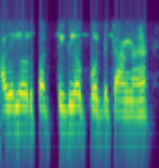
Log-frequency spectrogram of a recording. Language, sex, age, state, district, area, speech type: Tamil, male, 18-30, Tamil Nadu, Tiruvarur, urban, conversation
